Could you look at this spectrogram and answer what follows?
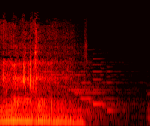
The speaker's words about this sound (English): Then, she heard a growl.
